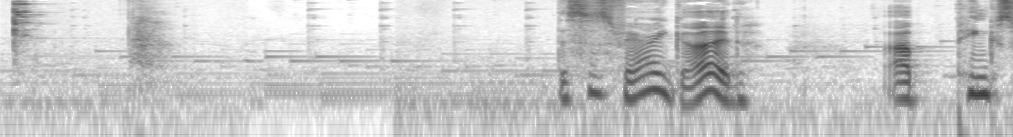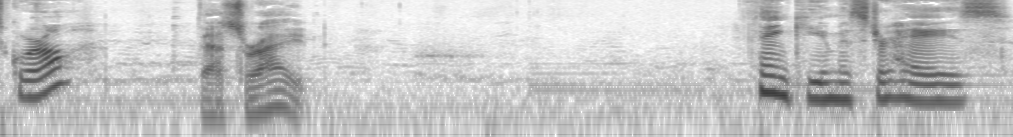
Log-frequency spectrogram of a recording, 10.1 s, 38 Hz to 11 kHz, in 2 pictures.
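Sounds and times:
cocktail glass and martini glass clinking in a toast: 0.0s - 6.4s
speech: 2.8s - 6.7s, 8.8s - 10.1s.

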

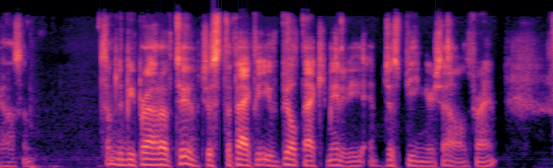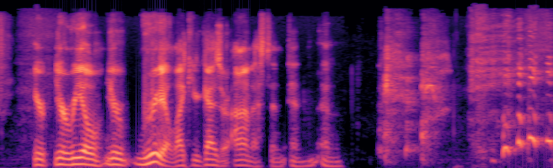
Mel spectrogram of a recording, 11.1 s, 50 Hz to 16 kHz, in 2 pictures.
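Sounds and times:
speech: 0.2s - 0.4s, 1.0s - 9.0s
person coughing during a music interview: 9.4s - 10.0s.

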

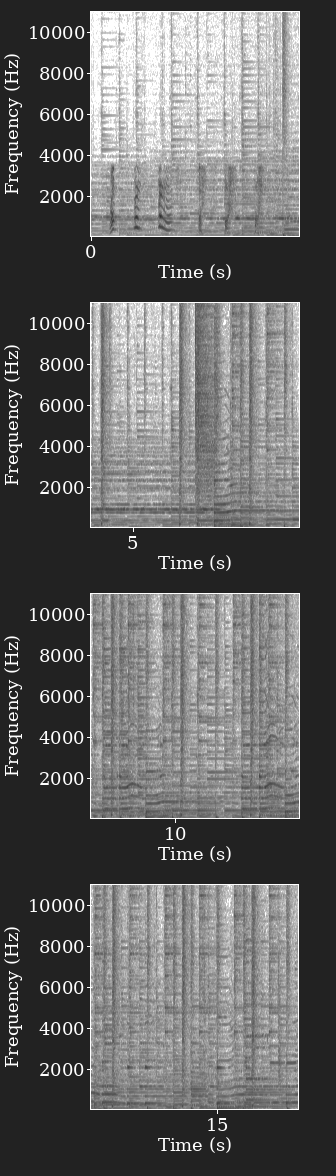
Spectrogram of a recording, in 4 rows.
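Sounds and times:
person imitating a dog barking: 0.4s - 3.4s
music with a steady beat: 2.2s - 16.6s.

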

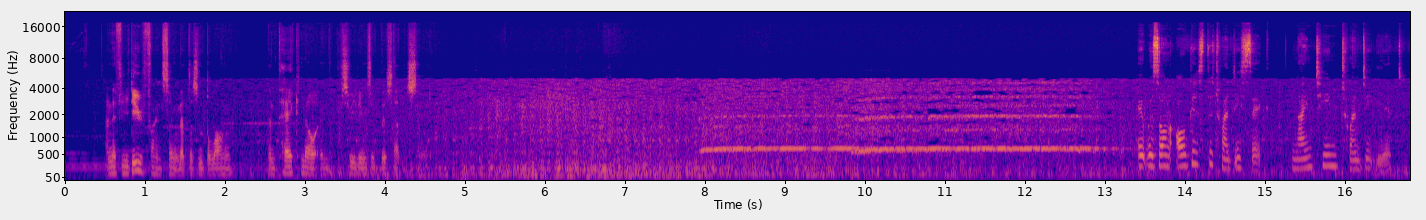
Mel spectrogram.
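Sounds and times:
train rumbling along: 0.0s - 16.8s
speech: 0.5s - 5.0s, 13.4s - 16.8s
long sustained train whistle: 1.4s - 4.6s, 7.8s - 14.3s.

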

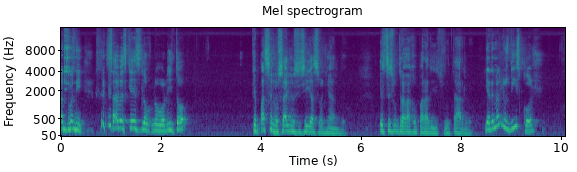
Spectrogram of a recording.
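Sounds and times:
glasses clinking in a toast: 0.0s - 0.4s
speech: 0.0s - 2.6s, 3.8s - 5.8s, 6.4s - 10.0s.

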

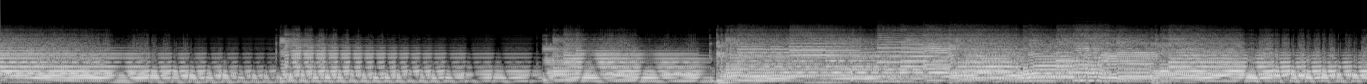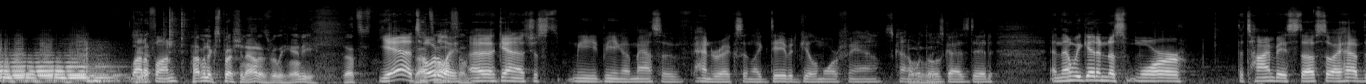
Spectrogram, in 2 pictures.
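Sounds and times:
electric guitar through a Univibe-style vibe pedal playing distorted chords and riffs: 0.0s - 15.0s
speech: 2.8s - 5.5s, 15.0s - 27.3s.

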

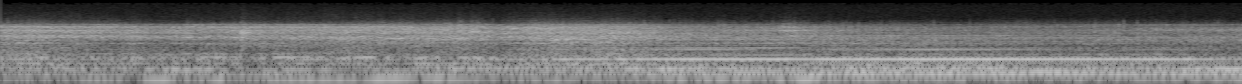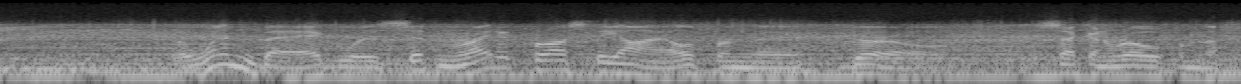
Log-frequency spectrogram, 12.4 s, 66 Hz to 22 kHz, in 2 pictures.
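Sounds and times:
bus engine rumbling as the bus pulls away onto the highway: 0.0s - 12.3s
faint whining tone: 0.0s - 12.3s
speech: 7.9s - 12.3s.

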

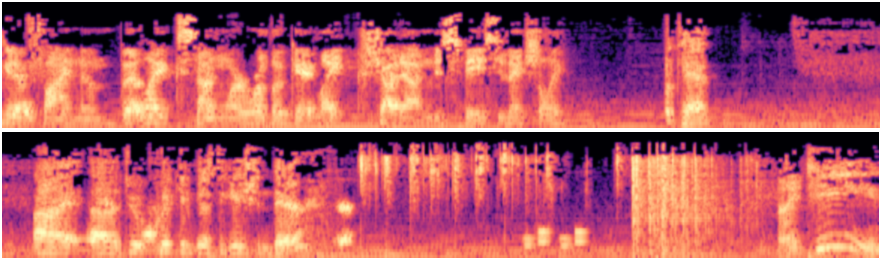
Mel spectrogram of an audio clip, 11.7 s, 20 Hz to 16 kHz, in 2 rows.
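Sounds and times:
speech: 0.0s - 4.8s, 6.0s - 8.7s, 9.3s - 10.0s, 11.0s - 11.7s
dice rattling and clattering across a hard table: 8.2s - 11.0s.

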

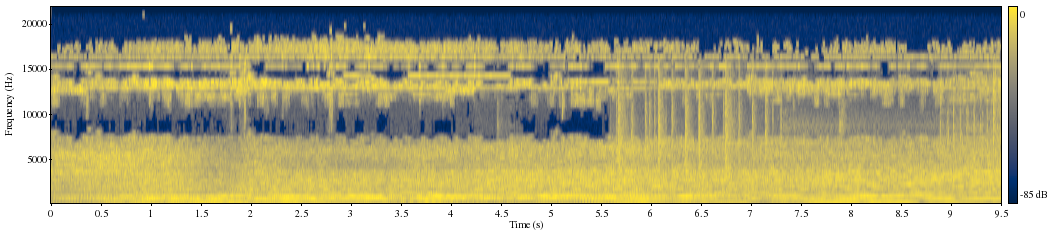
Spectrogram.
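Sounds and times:
car engine revving to 11,000 RPM near redline: 0.0s - 9.5s.

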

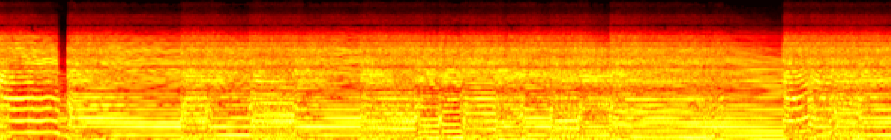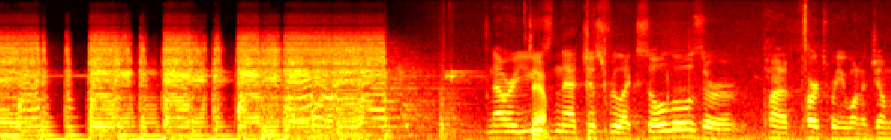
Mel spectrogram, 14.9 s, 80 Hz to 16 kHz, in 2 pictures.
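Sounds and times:
electric guitar played through a fuzz pedal: 0.0s - 11.0s
speech: 11.8s - 14.8s.

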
